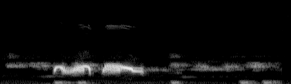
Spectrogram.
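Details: Spotted dove decoy call, 'giọng còi' style, also known as 'giọng kim': a single phrase of a wavering coo joined to a longer, slightly falling coo, with faint humming and dull low knocks around it.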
